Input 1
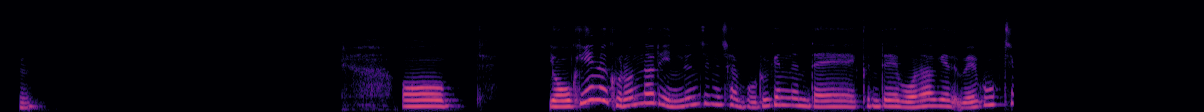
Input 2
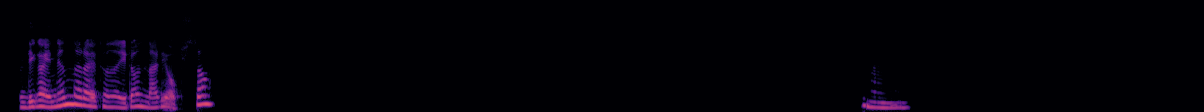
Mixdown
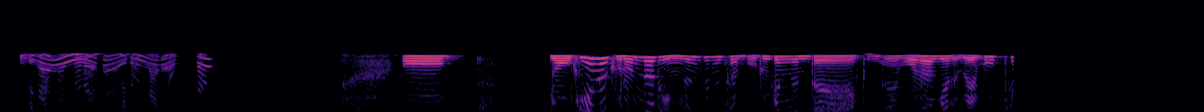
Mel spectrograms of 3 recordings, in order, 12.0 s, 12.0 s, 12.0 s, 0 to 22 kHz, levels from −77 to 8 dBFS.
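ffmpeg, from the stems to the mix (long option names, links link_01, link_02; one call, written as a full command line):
ffmpeg -i stem1.wav -i stem2.wav -filter_complex "[0:a]bandreject=frequency=2300:width=19,adynamicequalizer=threshold=0.00562:dfrequency=1900:dqfactor=0.7:tfrequency=1900:tqfactor=0.7:attack=5:release=100:ratio=0.375:range=3:mode=boostabove:tftype=highshelf,volume=-1dB[link_01];[1:a]aeval=exprs='val(0)*sin(2*PI*510*n/s+510*0.55/1.9*sin(2*PI*1.9*n/s))':channel_layout=same,volume=-10dB,asplit=2[link_02][link_03];[link_03]apad=whole_len=531056[link_04];[link_01][link_04]sidechaincompress=threshold=-58dB:ratio=4:attack=8:release=207[link_05];[link_05][link_02]amix=inputs=2:normalize=0,lowpass=frequency=2600:width_type=q:width=0.5098,lowpass=frequency=2600:width_type=q:width=0.6013,lowpass=frequency=2600:width_type=q:width=0.9,lowpass=frequency=2600:width_type=q:width=2.563,afreqshift=-3000" out.wav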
